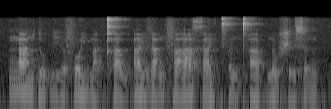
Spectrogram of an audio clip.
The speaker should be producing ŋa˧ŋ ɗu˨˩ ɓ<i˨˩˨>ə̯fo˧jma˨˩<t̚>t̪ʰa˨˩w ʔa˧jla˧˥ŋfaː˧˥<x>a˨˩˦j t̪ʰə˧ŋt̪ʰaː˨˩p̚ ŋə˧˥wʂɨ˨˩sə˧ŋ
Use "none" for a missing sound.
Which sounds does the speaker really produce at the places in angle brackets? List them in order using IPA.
i˨˩˨, k̚, x

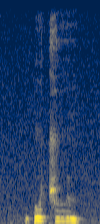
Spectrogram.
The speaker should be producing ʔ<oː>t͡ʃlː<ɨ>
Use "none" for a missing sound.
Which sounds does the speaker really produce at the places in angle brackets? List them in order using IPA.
o, ɨ

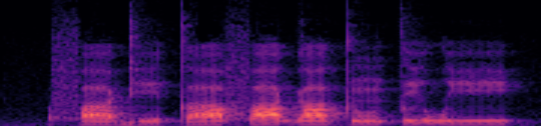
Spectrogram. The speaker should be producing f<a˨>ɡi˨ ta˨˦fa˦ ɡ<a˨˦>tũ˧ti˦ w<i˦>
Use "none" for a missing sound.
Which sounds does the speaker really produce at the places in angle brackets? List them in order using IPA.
a˨, a˦, i˦

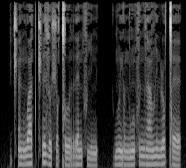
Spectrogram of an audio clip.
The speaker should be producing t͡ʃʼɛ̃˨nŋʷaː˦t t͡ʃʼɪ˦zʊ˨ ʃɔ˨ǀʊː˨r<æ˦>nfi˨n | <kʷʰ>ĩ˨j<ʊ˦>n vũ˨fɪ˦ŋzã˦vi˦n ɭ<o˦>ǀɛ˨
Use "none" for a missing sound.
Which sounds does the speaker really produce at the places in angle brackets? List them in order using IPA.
ɛ˦, ɡʷ, ʊ˨, o˦

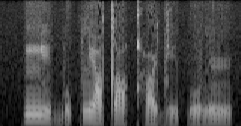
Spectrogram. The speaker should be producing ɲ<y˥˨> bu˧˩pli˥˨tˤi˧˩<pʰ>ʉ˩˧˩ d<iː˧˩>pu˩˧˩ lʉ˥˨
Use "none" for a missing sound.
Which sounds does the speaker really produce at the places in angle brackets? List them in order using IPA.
i˥˨, qʰ, i˧˩

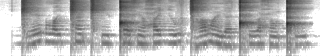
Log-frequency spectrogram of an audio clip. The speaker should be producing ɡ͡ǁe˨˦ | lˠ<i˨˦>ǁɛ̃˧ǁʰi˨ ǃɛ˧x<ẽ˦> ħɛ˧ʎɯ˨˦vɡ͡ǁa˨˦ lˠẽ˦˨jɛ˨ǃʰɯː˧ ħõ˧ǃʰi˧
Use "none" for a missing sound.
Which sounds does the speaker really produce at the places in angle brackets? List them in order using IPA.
i˨˦, ẽ˨

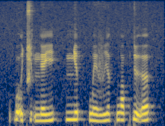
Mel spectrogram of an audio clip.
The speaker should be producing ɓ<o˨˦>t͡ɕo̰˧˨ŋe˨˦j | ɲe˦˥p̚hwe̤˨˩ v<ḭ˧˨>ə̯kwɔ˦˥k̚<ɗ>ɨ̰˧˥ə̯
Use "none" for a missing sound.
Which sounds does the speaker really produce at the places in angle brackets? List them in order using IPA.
o̰˧˥, i˧, ɗ

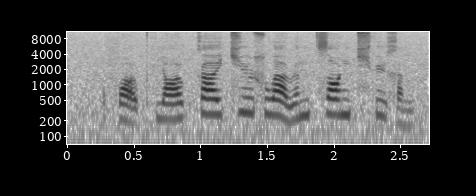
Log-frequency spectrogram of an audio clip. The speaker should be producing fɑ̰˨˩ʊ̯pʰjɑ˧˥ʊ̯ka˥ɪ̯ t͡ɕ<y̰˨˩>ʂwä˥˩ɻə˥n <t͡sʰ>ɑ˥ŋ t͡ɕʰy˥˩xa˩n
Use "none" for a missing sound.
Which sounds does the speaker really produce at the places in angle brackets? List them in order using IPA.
y˥, t͡s

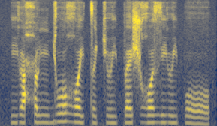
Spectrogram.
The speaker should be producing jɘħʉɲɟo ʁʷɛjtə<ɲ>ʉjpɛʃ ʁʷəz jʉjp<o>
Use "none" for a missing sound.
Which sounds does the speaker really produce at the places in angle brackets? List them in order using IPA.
c, o

